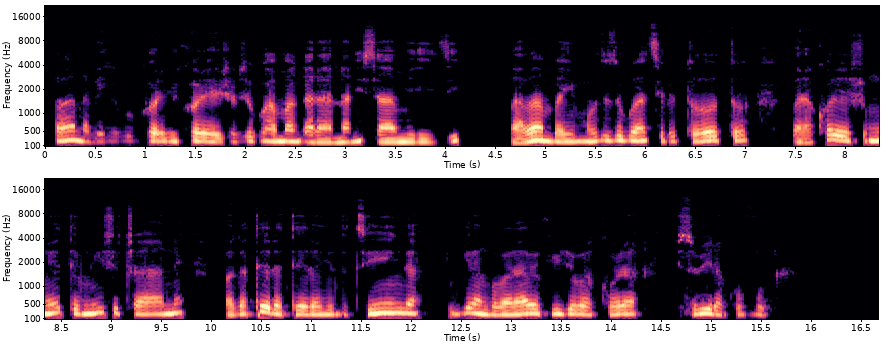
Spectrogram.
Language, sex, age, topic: Rundi, male, 36-49, education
